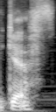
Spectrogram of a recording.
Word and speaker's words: GIF: presentation and it says you say it jeff with a j not a g and he just walked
